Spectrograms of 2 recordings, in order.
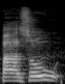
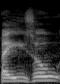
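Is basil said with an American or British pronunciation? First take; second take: British; American. First: The word is said with a British pronunciation. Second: The word is said with an American pronunciation. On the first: The speaker calls it right. "A dash of basil" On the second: The speaker calls it wrong. "not basil. This is not an American show"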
